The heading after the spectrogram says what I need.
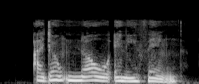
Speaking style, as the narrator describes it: stammered

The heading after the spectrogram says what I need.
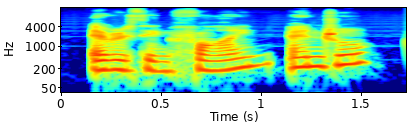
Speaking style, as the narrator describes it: Anna asked

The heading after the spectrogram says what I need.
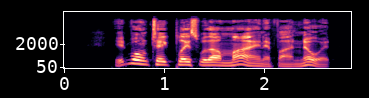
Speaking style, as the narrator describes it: exclaimed McBane

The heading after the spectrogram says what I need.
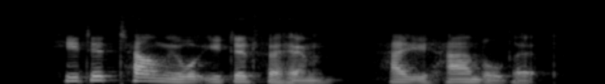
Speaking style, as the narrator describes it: she said softly

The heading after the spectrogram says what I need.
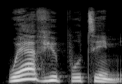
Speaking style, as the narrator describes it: asked

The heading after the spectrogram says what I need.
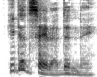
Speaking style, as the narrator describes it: He laughs again

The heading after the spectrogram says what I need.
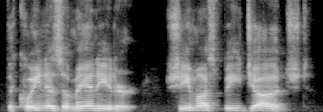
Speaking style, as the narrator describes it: the people cried loudly

